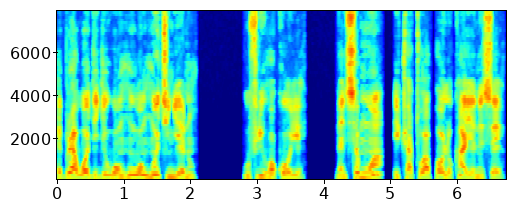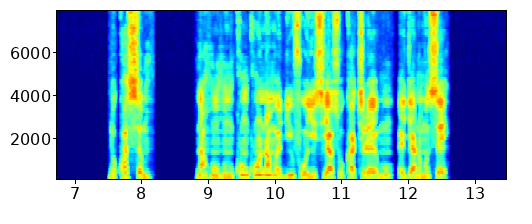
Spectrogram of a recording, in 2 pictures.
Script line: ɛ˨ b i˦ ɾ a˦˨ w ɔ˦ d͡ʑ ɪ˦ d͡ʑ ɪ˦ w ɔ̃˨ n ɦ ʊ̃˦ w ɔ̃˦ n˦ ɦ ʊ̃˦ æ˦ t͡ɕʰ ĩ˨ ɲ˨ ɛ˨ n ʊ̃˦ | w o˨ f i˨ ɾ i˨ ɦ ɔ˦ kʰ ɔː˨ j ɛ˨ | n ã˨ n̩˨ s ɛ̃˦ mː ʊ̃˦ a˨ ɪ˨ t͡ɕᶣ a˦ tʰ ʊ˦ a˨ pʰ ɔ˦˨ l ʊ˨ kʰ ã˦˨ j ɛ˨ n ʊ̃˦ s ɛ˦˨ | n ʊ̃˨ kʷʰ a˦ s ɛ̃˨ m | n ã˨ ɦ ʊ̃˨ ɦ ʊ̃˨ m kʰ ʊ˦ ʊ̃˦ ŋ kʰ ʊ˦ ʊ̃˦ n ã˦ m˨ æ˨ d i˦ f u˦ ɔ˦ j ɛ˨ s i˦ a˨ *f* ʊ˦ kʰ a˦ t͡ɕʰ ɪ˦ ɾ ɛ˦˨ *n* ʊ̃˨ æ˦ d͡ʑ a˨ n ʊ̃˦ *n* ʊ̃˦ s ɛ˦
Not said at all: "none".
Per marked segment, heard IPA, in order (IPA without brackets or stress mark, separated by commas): s, m, m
